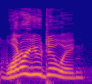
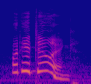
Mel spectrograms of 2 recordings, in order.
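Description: First: It sounds accusing and judgmental. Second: It sounds gentle and genuinely curious.

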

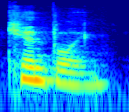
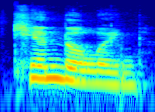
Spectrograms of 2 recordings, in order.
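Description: First: The first syllable sounds like 'kin'. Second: The first syllable sounds like 'kind'. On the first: "That's how I say it" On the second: "the way I've heard it pronounced is kindling. ... a Kindle is an ebook"

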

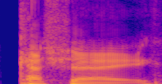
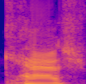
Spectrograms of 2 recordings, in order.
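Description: First: The word is said with two syllables. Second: The word is said with one syllable. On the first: The speaker calls it wrong. "I've always said cachet. But I believe that's wrong" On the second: The speaker calls it right. "I think cash might be correct"

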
